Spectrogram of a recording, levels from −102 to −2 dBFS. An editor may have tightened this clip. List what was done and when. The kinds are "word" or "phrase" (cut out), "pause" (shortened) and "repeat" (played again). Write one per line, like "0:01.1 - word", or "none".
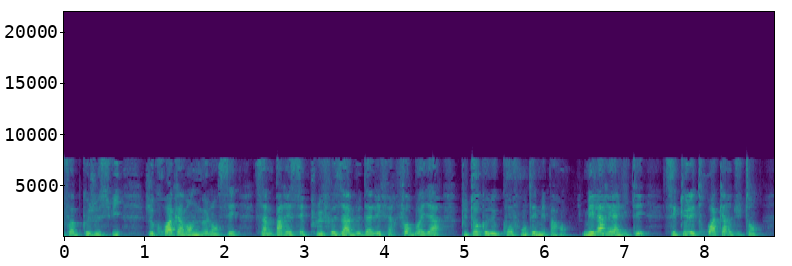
0:06.4 - pause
